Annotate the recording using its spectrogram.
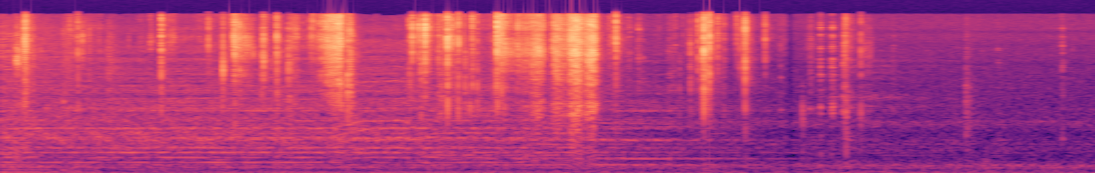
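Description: Clear plastic film being peeled off and handled, a string of short crinkly crackles and tearing sounds, over background music that fades out a little past the middle.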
